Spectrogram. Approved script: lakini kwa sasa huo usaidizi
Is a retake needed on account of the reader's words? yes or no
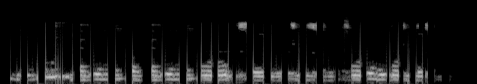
yes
